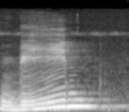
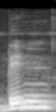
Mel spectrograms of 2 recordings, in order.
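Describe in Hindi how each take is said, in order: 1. यह शब्द लंबी 'ee' ध्वनि के साथ बोला जाता है। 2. यह शब्द छोटी 'i' ध्वनि के साथ बोला जाता है। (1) "बिन को बीन प्रोनाउंस नहीं किया जाता" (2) "उसे बिन प्रोनाउंस किया जाता है"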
